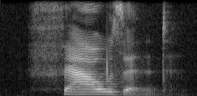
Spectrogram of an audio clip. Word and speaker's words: thousand: Theory, thousand, thousand. Now that might be confusing with the Z sound in the middle. And yes, it's a Z sound, even though it's spelled with an S. Thousand.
